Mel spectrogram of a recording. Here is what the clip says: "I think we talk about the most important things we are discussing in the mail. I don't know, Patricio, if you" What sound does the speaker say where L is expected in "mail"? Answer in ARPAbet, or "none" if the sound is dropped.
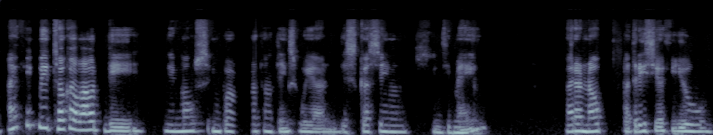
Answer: N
